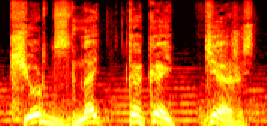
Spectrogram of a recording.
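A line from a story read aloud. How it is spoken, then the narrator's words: Grumbling. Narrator (Russian): ворчал всю дорогу флейта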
